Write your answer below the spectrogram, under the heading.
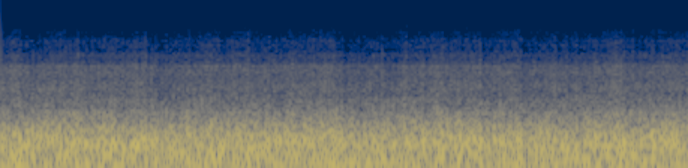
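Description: Aeropilot Legend ultralight aircraft in cruise flight: a steady low drone of its engine and propeller.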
